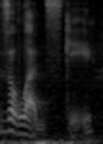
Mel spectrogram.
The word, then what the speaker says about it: Zelensky: So someone, one of the big things that have come up in the impeachment trials is that he's saying that he doesn't know President Zelensky. Is that how you say it? – Yeah.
